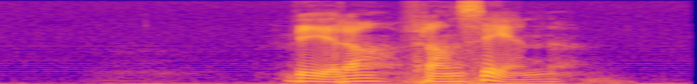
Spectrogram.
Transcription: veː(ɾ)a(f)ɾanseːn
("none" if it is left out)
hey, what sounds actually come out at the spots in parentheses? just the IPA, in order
ɾ, f

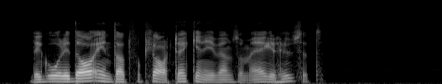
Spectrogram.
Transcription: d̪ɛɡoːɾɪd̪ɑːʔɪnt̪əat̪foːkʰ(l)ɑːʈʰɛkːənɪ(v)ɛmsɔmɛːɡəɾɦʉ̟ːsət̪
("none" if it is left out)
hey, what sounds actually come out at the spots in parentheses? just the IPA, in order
l, v

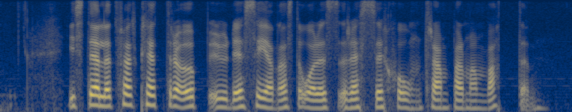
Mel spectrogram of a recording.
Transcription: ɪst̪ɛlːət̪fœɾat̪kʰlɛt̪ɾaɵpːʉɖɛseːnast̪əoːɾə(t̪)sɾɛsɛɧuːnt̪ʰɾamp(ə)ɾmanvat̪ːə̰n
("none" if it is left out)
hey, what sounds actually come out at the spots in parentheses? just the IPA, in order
t̪, a

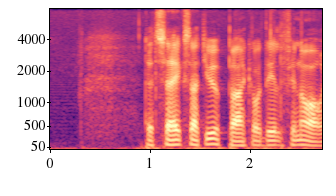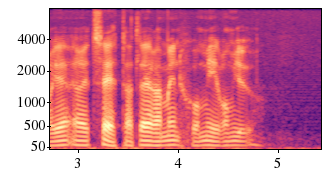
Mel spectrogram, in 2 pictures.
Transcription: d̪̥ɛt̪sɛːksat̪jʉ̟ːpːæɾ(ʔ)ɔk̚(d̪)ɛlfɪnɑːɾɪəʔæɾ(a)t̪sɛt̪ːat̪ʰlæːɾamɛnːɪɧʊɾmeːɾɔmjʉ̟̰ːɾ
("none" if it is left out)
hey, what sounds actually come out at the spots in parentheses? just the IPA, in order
k, d̪, ɛ

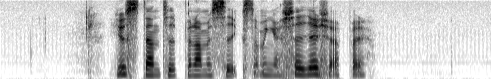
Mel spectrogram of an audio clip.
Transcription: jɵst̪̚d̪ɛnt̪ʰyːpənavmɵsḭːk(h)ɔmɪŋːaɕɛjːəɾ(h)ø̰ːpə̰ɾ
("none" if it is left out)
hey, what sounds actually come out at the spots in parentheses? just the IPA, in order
s, ɕ

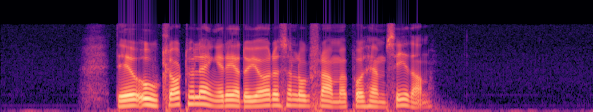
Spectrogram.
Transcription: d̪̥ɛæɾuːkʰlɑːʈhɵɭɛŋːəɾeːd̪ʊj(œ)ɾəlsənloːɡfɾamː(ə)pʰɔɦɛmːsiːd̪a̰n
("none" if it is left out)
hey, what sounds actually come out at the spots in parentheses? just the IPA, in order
œː, ə

